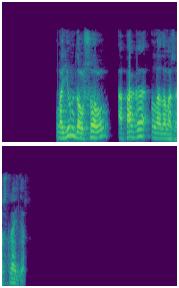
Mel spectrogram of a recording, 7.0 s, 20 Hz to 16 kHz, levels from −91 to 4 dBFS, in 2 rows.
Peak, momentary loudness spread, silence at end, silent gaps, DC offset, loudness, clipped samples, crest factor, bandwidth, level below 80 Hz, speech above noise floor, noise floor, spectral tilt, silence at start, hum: -2 dBFS; 10 LU; 3.05 s; 2.27-2.31 s; under 0.1%; -18 LUFS; under 0.1%; 20 dB; 7.8 kHz; -58 dBFS; over 73 dB; under -90 dBFS; -6 dB/octave; 1.1 s; none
